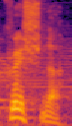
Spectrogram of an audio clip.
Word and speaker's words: Krishna: Krishna. Krishna means it's two syllables.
